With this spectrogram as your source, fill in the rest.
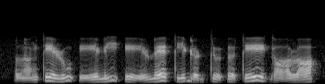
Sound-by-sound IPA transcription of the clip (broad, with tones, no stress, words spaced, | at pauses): lɑ̃˩˧ŋte˥˧ ɭu˧˥˧ʔeː˩˧ ɳi˧˥˧ʔeː˧˩˧ɭɳɛ˧˥˧ ti˧˥ɖœ˩˧ɖ tɵ˧˩˧ʔə˧˩˧teː˧˥˧ ɡɑː˧˩˧ɭɑ˧˥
